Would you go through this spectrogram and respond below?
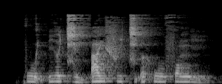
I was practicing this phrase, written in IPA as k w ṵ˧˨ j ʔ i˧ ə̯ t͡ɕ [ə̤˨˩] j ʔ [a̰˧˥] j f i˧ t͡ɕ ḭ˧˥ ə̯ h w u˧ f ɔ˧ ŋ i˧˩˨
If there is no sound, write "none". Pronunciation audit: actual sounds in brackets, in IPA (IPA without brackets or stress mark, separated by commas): ə̤˨˩, a˧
